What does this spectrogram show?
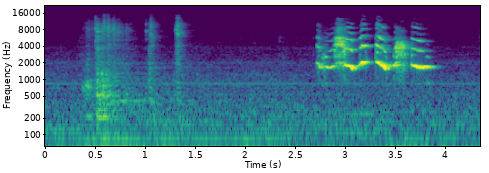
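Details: Pet cockatiel of nineteen years, making a fuss in the morning so the cloth covering its cage is taken away: a few soft rustles, then a loud burst of harsh, rising squawks and whistles.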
